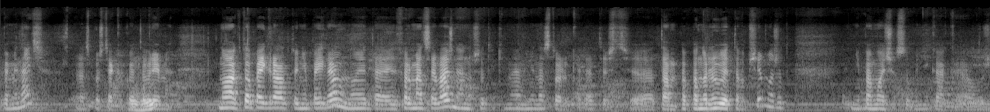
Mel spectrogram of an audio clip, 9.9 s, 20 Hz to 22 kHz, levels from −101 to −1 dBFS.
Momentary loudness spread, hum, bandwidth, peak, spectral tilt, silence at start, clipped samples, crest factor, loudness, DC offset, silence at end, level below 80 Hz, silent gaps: 17 LU; none; 16.5 kHz; -4 dBFS; -5 dB/octave; 0 s; under 0.1%; 24 dB; -28 LUFS; under 0.1%; 0 s; -60 dBFS; none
